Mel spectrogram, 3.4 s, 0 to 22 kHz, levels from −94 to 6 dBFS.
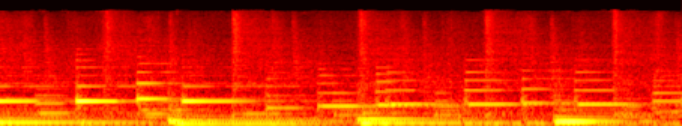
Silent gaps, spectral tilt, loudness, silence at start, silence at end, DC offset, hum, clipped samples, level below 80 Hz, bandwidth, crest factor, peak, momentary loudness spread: none; -6.5 dB/octave; -24 LUFS; 0 s; 0 s; under 0.1%; none; under 0.1%; -32 dBFS; 16 kHz; 14 dB; -8 dBFS; 10 LU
